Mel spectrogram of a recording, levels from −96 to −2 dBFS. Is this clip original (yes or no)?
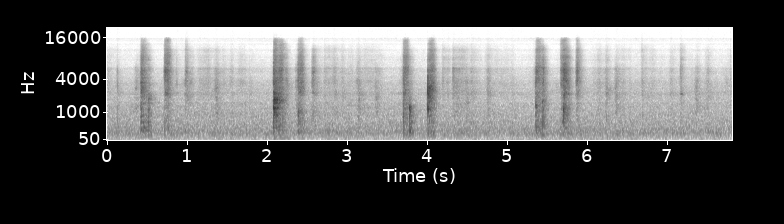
no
